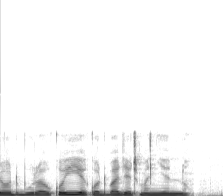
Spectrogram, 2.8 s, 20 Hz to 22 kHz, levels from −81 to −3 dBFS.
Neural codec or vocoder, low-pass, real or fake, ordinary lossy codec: none; 7.2 kHz; real; none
